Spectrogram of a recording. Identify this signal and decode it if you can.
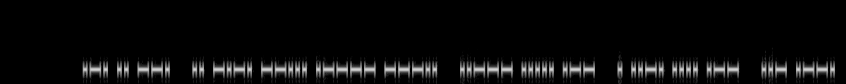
Morse code, heard as a keyed tone, about 36 wpm, 700 Hz. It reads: RIG IC718 25W EFHW UP
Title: Practice QSO - Exchange 2 - Info - 35wpm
